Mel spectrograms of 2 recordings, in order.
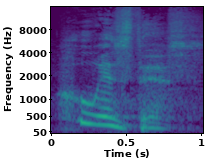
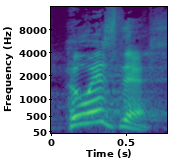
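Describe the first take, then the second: First: Soft, high, awed question; hushed wonder. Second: Loud, high, punchy curiosity; curious question. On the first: Preacher showing the second way to ask, in wonder. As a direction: ask it softly in amazement. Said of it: "out of wonder". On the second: Preacher showing the question asked out of curiosity, curious. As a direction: ask it eagerly, raised and loud. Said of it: "Out of curiosity". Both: Shown as a demonstration.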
